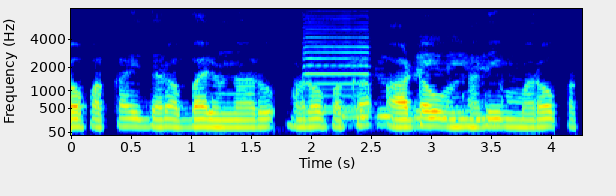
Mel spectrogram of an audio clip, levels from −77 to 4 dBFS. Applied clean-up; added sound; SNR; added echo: none; Vehicle horn, car horn, honking; 18 dB; none.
